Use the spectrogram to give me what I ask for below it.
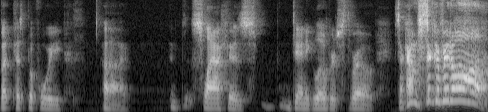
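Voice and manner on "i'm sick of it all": play-acted furious outburst, very high and loud. Quoting a film villain just before he slashes a throat: imitating John Kramer's angry outburst. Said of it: "it's really angry".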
